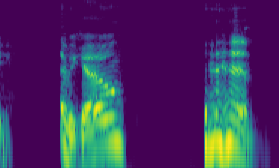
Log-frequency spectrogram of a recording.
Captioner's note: ahem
